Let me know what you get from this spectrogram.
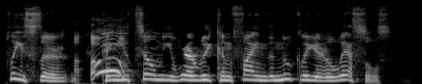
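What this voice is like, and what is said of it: Russian-accented Star Trek character voice. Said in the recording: “You could also do a Chekhov from Star Trek ... Russian accent”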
